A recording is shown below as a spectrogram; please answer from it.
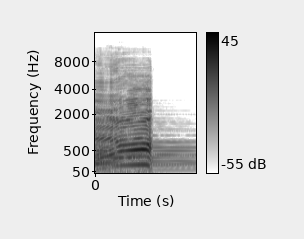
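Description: A cow mooing once, one long call rising in pitch that cuts off sharply about a second in, over intro music whose last chord then fades out.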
